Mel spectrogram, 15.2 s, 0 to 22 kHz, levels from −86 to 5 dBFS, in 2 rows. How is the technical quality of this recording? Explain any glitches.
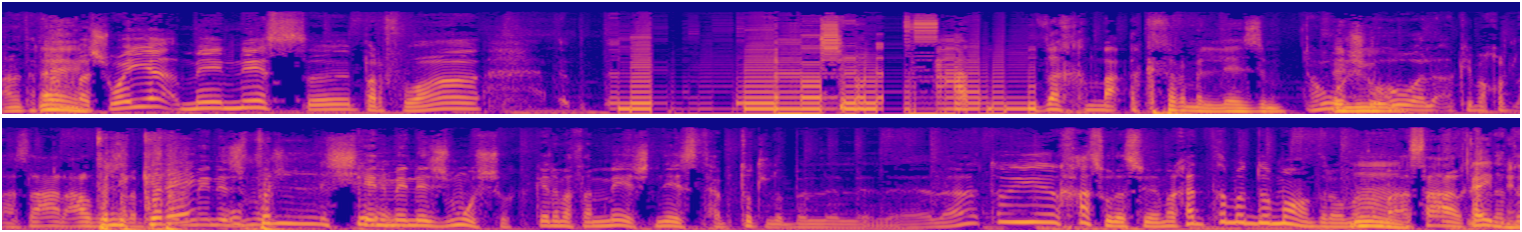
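The recording has one clear glitch. From 3.04 to 5.16 s, robotic sound from repeated short buffers turns the sound into a rigid 200 Hz metallic buzz. The likely cause is audio arriving too seldom, so nearly every moment repeats a roughly 5 ms slice. Unlike ordinary distortion, the buzz holds one fixed pitch while still loosely tracing the sound's shape.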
